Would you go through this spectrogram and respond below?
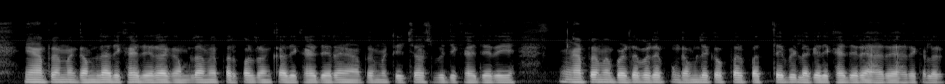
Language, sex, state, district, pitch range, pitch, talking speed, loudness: Hindi, male, Uttar Pradesh, Jalaun, 100-110 Hz, 105 Hz, 275 wpm, -23 LUFS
